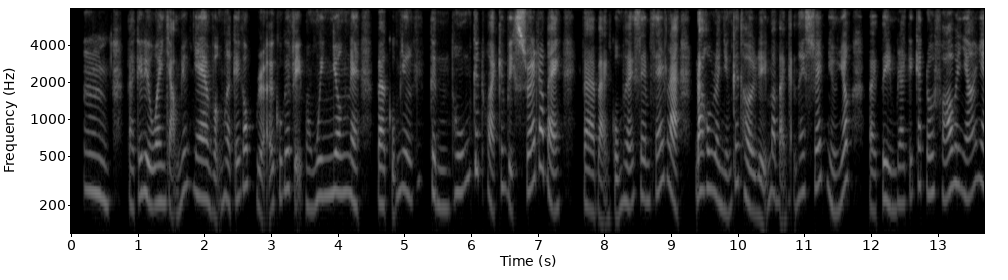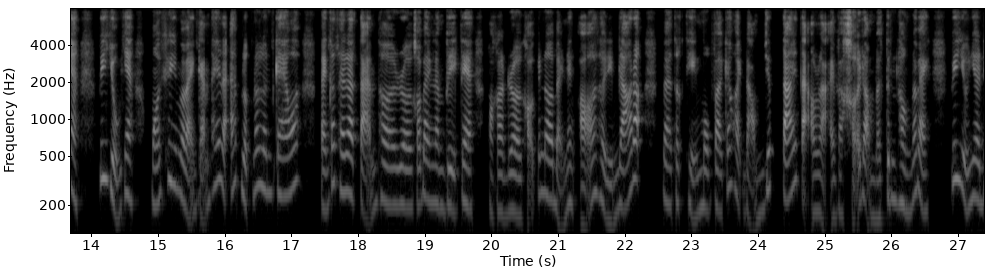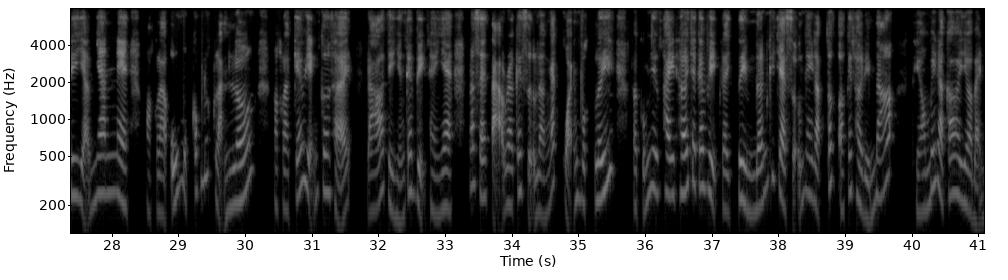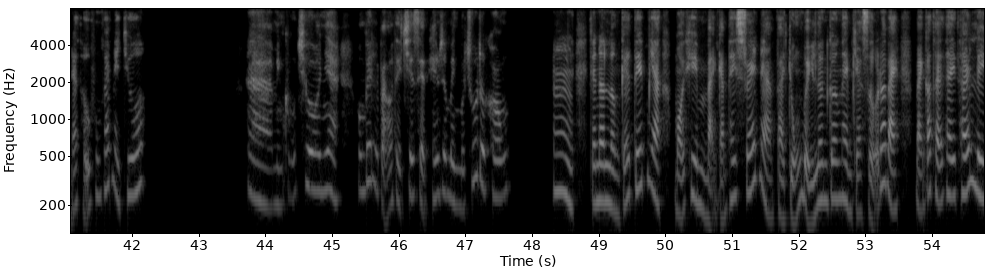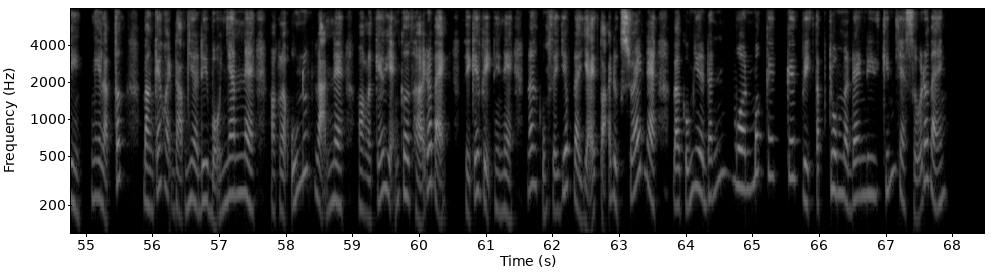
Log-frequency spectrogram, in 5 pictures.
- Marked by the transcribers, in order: tapping
- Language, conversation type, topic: Vietnamese, advice, Bạn có thường dùng rượu hoặc chất khác khi quá áp lực không?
